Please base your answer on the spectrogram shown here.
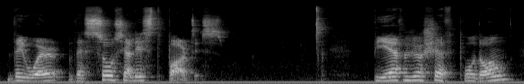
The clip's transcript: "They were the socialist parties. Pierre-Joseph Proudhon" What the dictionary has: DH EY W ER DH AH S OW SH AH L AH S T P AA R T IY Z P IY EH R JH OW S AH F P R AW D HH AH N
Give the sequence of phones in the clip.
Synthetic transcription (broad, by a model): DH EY W ER DH AH S OW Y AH L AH S T P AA R T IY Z P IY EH R ZH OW SH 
